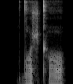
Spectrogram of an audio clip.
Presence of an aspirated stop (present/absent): present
